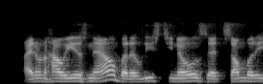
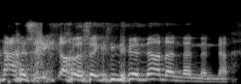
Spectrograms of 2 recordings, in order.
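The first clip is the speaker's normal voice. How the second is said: high-pitched, laughing through a mock refusal; laughing retelling; 9 semitones higher than usual. Laughing while retelling his alarmed refusal.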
